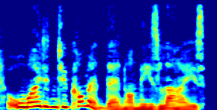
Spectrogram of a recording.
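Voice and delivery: ordinary delivery, nothing marked

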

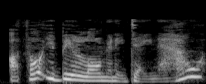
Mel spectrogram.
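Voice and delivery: put-on compelling voice with faint Cockney accent. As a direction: sell it a little too hard, Cockney. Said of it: "a voice that was just a little too compelling for private life".

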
